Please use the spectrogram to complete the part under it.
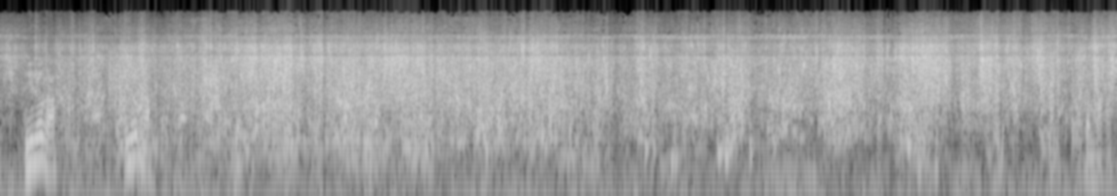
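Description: Water splashes and sloshes as someone wades through shallow mud and water.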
